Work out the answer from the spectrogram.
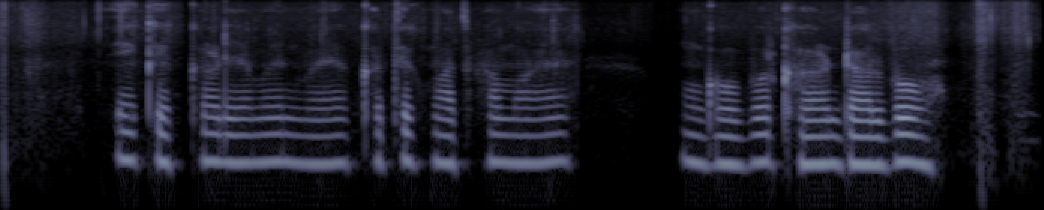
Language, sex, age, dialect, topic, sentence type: Chhattisgarhi, male, 18-24, Northern/Bhandar, agriculture, question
